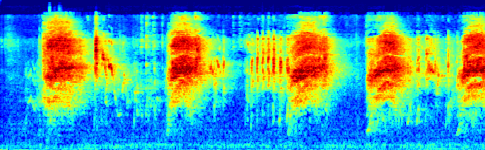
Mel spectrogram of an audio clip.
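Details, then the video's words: Budgerigars chirping: loud, harsh, broadband squawks roughly every one and a half seconds, with quick rattling chatter between them. "Budgies Soundsq Chirping sound"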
